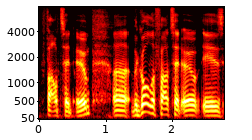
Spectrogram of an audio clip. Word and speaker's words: VCÖ: That's an O with the two little dots on top. To pronounce it correctly, the VCÖ.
